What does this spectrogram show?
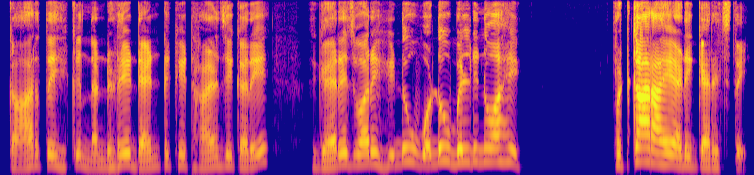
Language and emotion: Sindhi, disgusted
